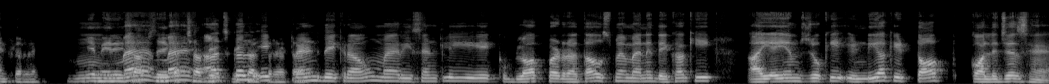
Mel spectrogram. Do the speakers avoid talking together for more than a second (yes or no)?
no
